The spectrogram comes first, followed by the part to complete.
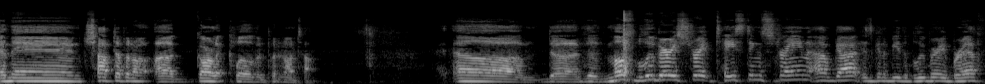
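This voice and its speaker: Speaking fairly slowly with a Texan accent, a man has a fairly high pitch and a bright, sharp tone. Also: lively intonation. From Southeast Texas. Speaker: cannabis breeder and livestream host. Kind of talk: casual livestream chat. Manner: casual, filler-heavy.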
